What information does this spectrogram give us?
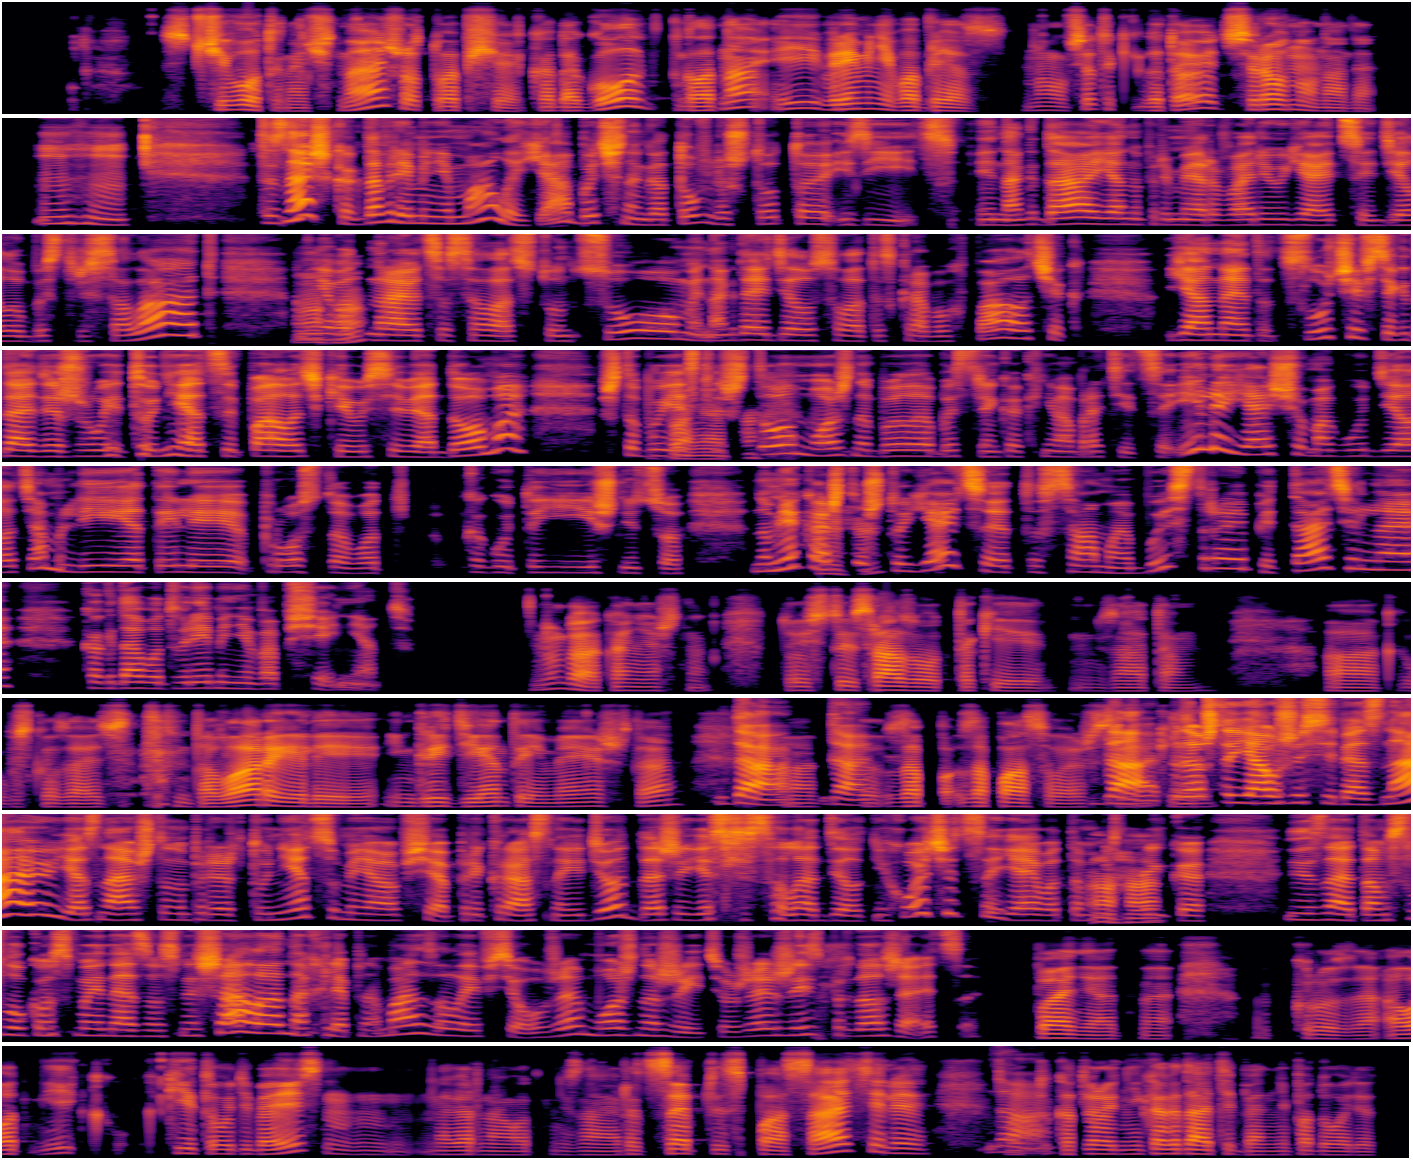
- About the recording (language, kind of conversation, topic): Russian, podcast, Как вы успеваете готовить вкусный ужин быстро?
- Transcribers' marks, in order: tapping; other background noise; laughing while speaking: "и тунец"; chuckle; laughing while speaking: "там"; "запасаешься" said as "запасываешься"; laughing while speaking: "даже если"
